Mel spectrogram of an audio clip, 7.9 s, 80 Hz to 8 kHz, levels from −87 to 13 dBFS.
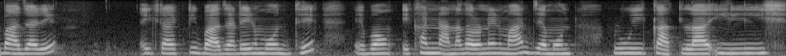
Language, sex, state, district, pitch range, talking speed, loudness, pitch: Bengali, female, West Bengal, North 24 Parganas, 230-250 Hz, 105 wpm, -18 LUFS, 235 Hz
